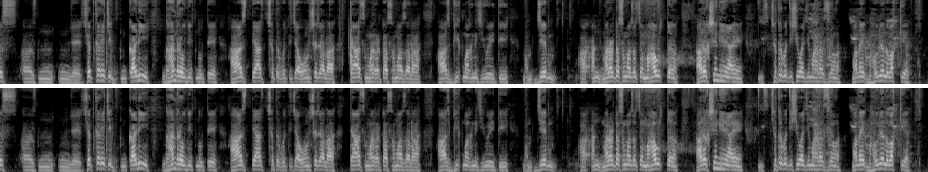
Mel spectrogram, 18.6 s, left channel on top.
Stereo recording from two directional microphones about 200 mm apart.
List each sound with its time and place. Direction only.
0.0 s speech: centre (ahead or behind); by 16.7 s 40° right (ahead or behind)
16.7 s speech: 50° right (ahead or behind)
